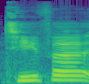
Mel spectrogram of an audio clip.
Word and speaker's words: Tifa: unfortunate in that like tifa if you wanted her name to be tifa you would have to spell it i guess t-e-e-f-a which looks terrible and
